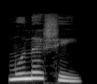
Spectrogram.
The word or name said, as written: ಮಾನುಷ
